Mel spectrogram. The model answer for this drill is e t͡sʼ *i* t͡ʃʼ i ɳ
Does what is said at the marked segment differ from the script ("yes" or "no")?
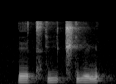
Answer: no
